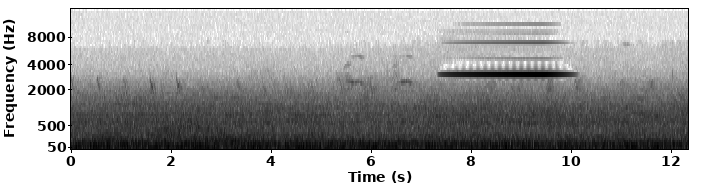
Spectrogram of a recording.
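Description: An acoustic guitar is strummed softly.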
